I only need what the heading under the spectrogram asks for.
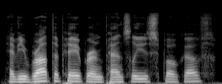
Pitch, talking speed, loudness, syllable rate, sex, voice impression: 130 Hz, 270 wpm, -19 LUFS, 6.5 syllables/s, male, masculine, adult-like, tensed, powerful, slightly bright, soft, raspy, cool, calm, friendly, wild, kind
